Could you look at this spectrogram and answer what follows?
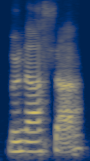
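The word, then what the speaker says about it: Lughnasadh: i was pronouncing and there are several different pronunciations so lunasa is the one i have chosen and it's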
